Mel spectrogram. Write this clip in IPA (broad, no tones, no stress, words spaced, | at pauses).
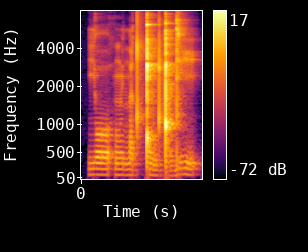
joːhũːy̯n̪ad ǃũdɡ͡ǃɤ dji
